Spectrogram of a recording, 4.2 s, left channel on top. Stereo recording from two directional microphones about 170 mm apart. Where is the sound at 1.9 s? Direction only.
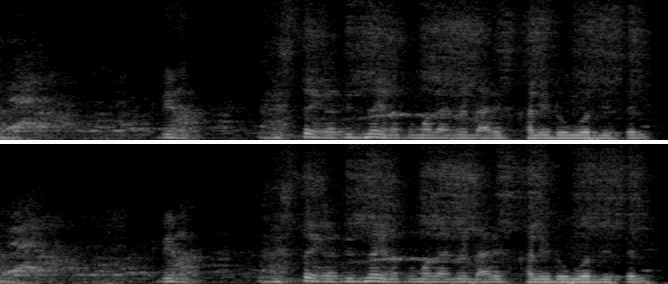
20° right (ahead or behind).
